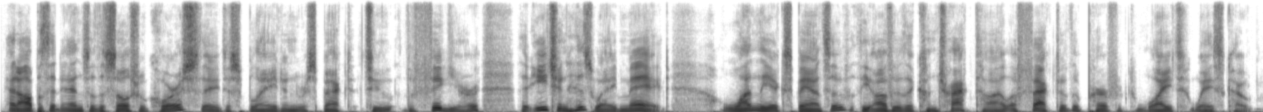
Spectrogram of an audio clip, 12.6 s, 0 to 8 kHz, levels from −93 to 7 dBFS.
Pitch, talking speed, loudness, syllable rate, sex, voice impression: 115 Hz, 155 wpm, -18 LUFS, 4.8 syllables/s, male, very masculine, very adult-like, very middle-aged, very thick, tensed, slightly bright, very soft, clear, fluent, cool, very intellectual, very sincere, very calm, mature, friendly, very reassuring, elegant, sweet, slightly lively, very kind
